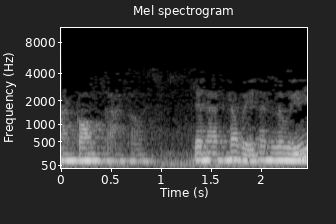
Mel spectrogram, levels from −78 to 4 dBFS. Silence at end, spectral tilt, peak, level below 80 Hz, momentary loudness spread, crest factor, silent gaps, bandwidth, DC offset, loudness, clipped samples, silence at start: 0 s; -14.5 dB/octave; -6 dBFS; -38 dBFS; 14 LU; 14 dB; none; 3.6 kHz; under 0.1%; -21 LUFS; under 0.1%; 0 s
